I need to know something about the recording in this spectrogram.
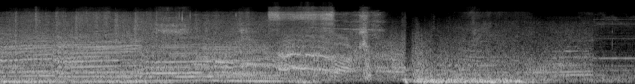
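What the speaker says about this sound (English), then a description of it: "And then literally on lap 1, this crash happened." A Formula One race car crashes on lap 1 three corners in, with engine roar and tire squeal sweeping through, a sharp impact midway, then fading noise.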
